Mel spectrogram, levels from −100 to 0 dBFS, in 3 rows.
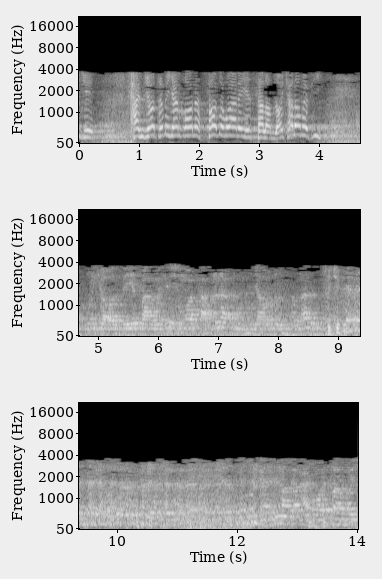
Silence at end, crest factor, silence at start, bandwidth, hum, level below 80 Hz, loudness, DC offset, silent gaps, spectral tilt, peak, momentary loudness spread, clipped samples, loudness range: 0 s; 14 dB; 0 s; 3.9 kHz; none; -32 dBFS; -17 LUFS; under 0.1%; none; -10.5 dB/octave; -2 dBFS; 5 LU; under 0.1%; 2 LU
